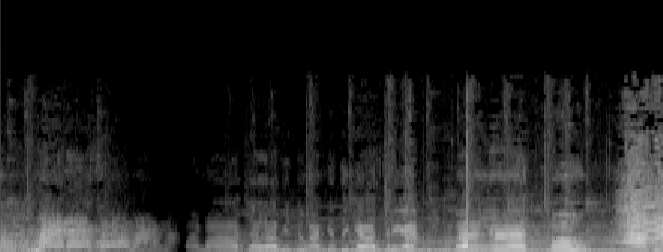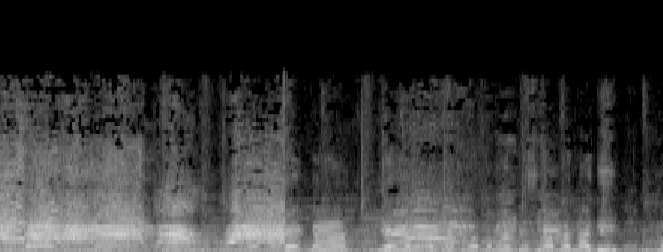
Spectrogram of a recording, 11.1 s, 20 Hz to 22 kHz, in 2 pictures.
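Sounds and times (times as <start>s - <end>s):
children shouting together: 5.1s - 7.9s, 8.9s - 9.5s.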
